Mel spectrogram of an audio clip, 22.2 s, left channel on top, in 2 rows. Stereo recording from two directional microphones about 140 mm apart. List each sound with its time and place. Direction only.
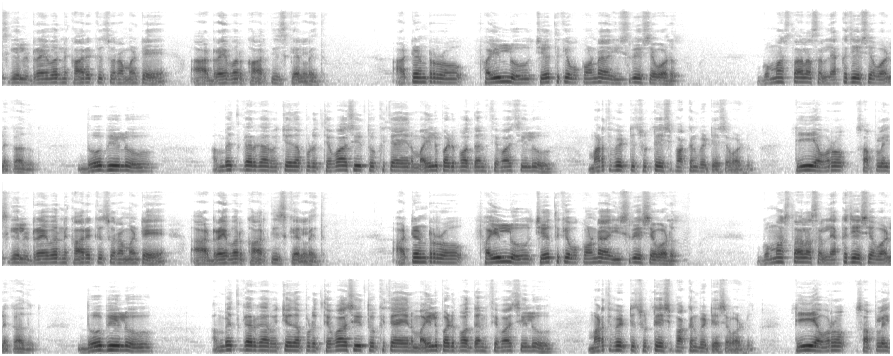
0.1 s speech: 20° right (ahead or behind)
9.5 s speech: 20° right (ahead or behind)
13.9 s speech: 30° right (ahead or behind)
